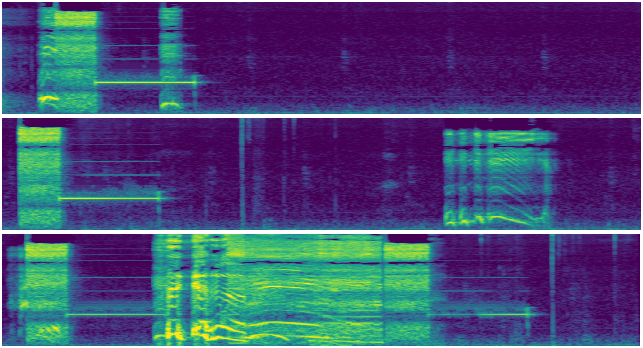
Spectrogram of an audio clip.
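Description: A steady high electronic beep sounds, as of a lost signal.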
